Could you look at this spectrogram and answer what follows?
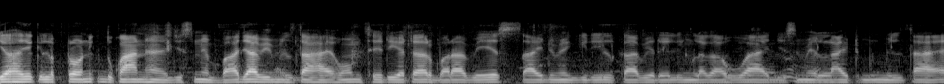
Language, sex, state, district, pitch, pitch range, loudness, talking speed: Hindi, male, Bihar, West Champaran, 105 Hz, 105-110 Hz, -22 LUFS, 170 wpm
